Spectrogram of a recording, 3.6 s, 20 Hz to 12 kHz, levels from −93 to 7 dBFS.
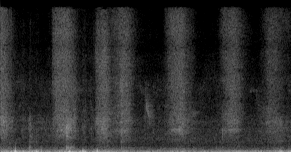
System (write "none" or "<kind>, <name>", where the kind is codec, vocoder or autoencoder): none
